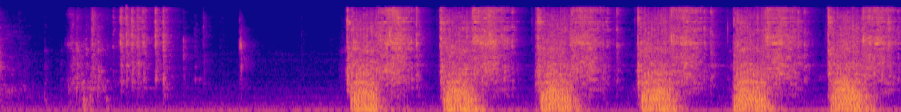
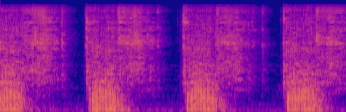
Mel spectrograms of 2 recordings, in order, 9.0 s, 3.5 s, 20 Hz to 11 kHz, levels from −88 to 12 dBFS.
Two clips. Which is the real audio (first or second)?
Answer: first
